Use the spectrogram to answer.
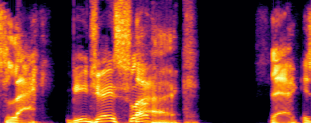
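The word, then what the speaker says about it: Slaght: It's got it spelled S L A G H T. And he says pronounced Slack.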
